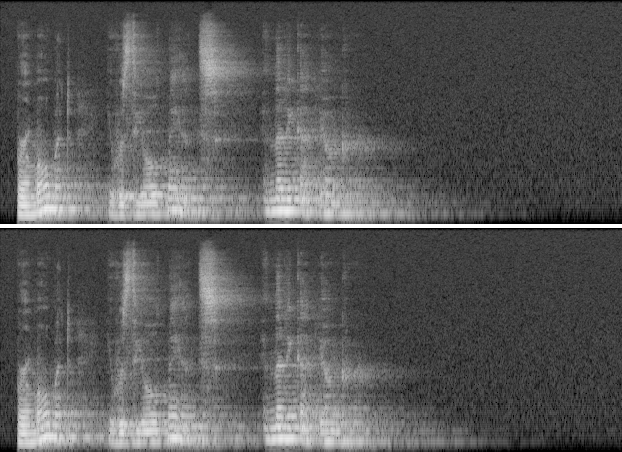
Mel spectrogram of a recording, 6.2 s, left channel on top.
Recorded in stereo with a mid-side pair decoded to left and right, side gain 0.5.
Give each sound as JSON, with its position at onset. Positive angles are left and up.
{"t": 0.2, "sound": "a man speaking", "azimuth_deg": 15, "distance_m": 0.6}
